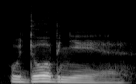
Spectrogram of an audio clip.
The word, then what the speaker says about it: удобнее: Удобный, удобнее, right, three syllables, удобнее, no stress shift.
